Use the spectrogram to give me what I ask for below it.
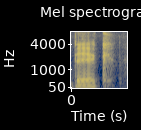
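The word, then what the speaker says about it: Bich: Her name is spelled like bitch, but it's pronounced bick.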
